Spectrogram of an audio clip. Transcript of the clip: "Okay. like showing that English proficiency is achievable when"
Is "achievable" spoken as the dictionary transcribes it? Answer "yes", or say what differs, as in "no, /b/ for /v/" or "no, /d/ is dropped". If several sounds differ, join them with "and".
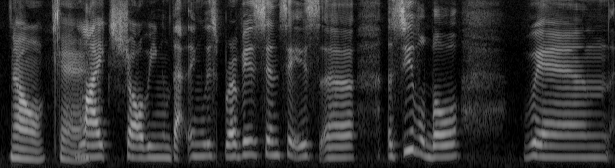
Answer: no, /s/ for /tʃ/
